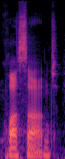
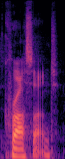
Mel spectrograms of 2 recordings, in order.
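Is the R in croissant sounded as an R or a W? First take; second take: W; R. First: The R is said like a W. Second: The R is said as a normal R. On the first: "they'll say the T, but they'll pronounce the R like as a W" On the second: "everyone in Ireland just says croissant. Like we'll say it as it's written"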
